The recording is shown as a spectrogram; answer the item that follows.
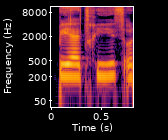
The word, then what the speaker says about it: Beatrice: Beatrice hat ein Buch geschrieben. Für wen ist das denn gedacht und worum geht's? – Also erstmal vorweg geschickt, also Beatrice oder Beatrice, wie sie eigentlich italienisch richtig ausgesprochen wird, ist jetzt keine, die jetzt mal eben so eine Adlige, die mal so ein Buch schreibt.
